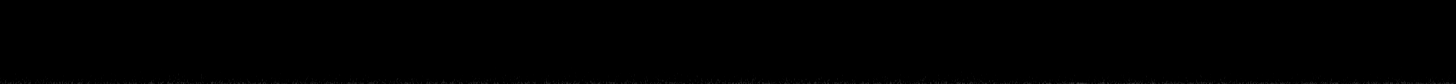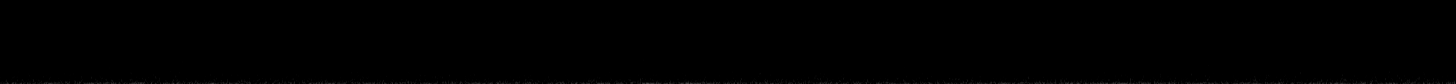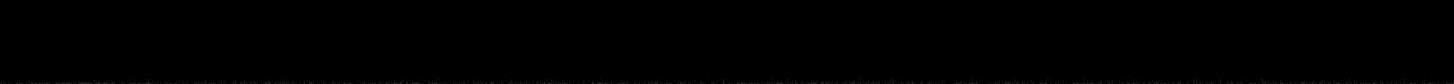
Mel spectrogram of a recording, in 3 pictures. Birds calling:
Rock Wren (Salpinctes obsoletus)

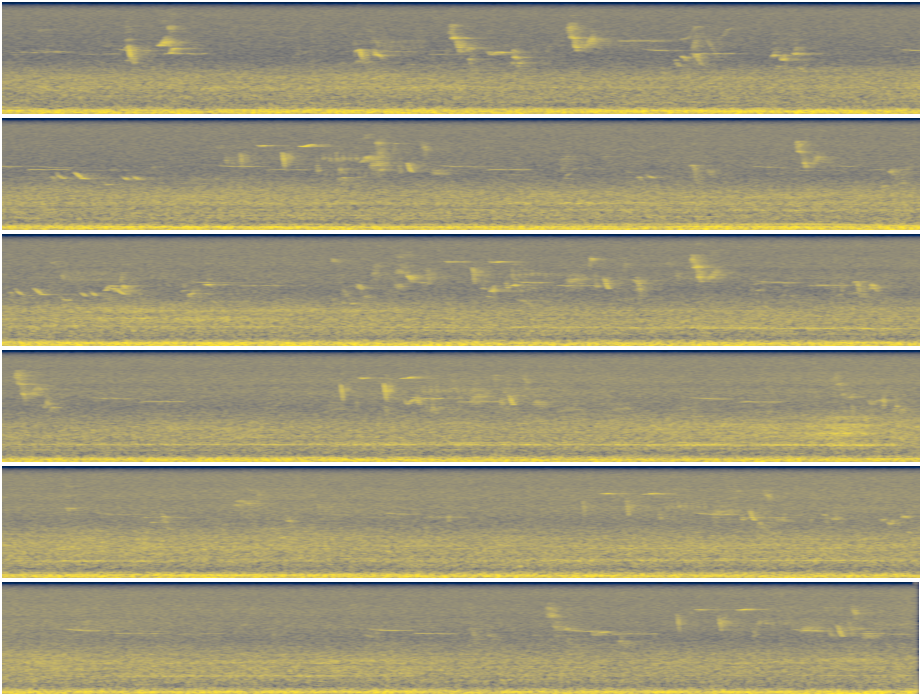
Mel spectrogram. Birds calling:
Gray Catbird (Dumetella carolinensis)
Baltimore Oriole (Icterus galbula)
Brown-headed Cowbird (Molothrus ater)
Black-capped Chickadee (Poecile atricapillus)
Song Sparrow (Melospiza melodia)

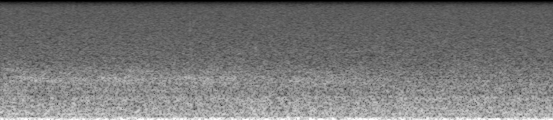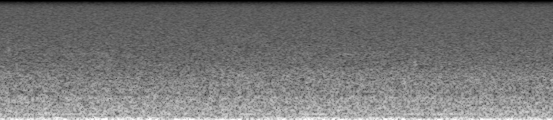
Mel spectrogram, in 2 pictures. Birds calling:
American Crow (Corvus brachyrhynchos)

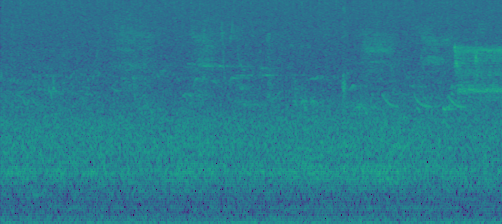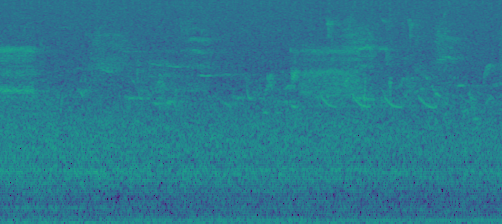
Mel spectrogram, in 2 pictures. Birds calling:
Gray Catbird (Dumetella carolinensis)
Tufted Titmouse (Baeolophus bicolor)
Red-winged Blackbird (Agelaius phoeniceus)

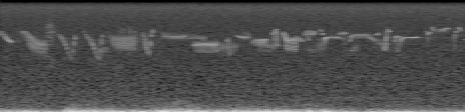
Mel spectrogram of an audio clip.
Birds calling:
Hawaii Amakihi (Chlorodrepanis virens)
Eurasian Skylark (Alauda arvensis)

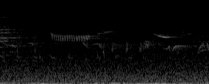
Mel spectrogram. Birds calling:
Iiwi (Drepanis coccinea)

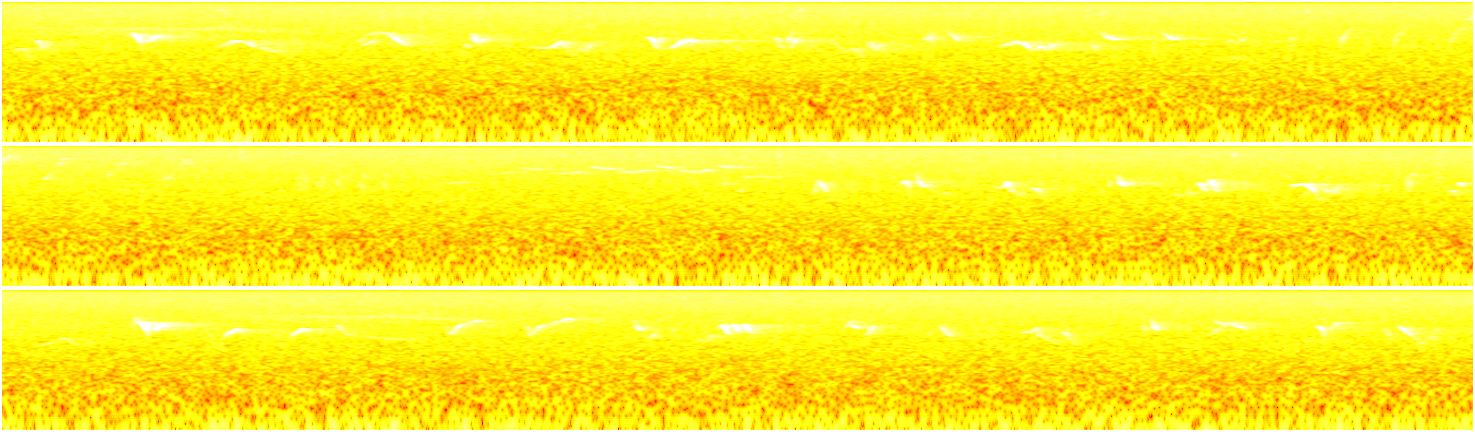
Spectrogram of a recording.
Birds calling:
Hermit Warbler (Setophaga occidentalis)
Orange-crowned Warbler (Leiothlypis celata)
Black-headed Grosbeak (Pheucticus melanocephalus)

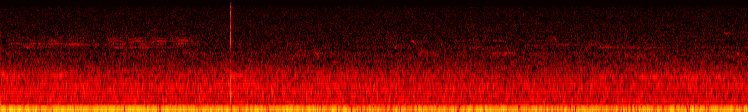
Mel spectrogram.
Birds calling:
Black-capped Chickadee (Poecile atricapillus)

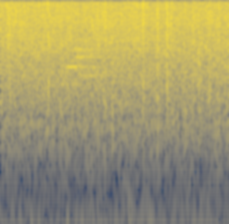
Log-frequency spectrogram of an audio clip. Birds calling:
Wood Thrush (Hylocichla mustelina)

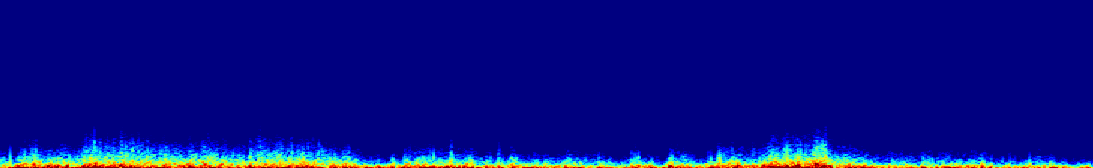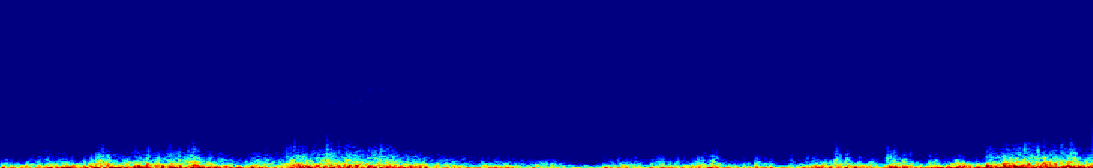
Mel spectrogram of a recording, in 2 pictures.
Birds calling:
Band-rumped Storm-Petrel (Hydrobates castro)

